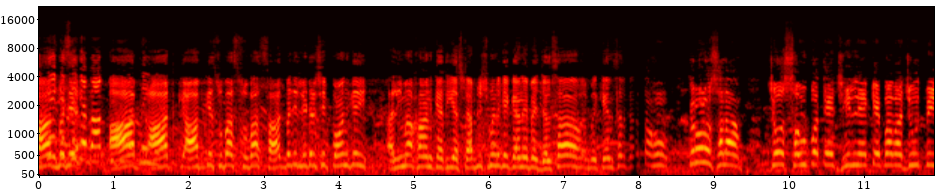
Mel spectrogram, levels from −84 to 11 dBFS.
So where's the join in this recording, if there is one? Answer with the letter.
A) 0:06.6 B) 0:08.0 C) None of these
B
